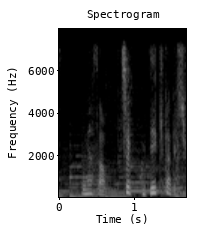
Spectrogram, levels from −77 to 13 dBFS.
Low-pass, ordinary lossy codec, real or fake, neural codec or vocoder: 7.2 kHz; Opus, 64 kbps; fake; codec, 16 kHz, 2 kbps, X-Codec, HuBERT features, trained on general audio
